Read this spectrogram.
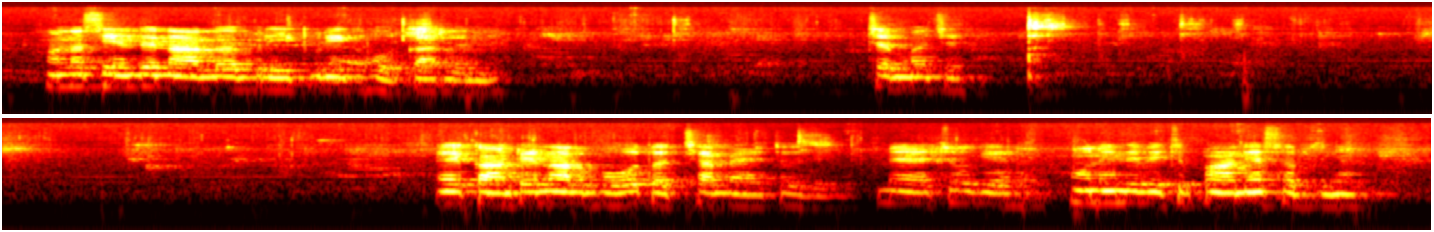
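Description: A fork scrapes and clinks against a metal bowl while mashing potatoes.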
